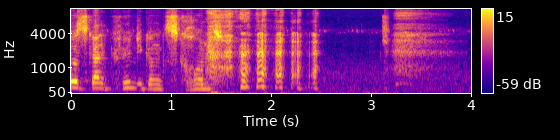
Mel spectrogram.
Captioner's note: laughing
